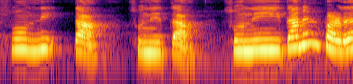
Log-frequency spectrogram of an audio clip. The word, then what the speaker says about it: सुनीता: सुनीता नहीं पढ़ते हैं, सुनीता पढ़ते हैं ना। न पे बड़ी की मात्रा है लेकिन उसका उच्चारण बच्चों छोटे ई का निकल के आ रहा है, ठीक है, सुनीता।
